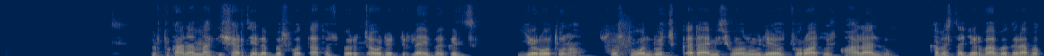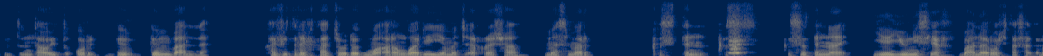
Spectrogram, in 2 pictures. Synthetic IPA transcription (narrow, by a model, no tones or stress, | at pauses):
bɨɾt̪ʰukʰanamːat̪jiʃəɾt̪jɛləbːəsuwɔt̪ʼːat̪ʰo̞t͡ʃːbəɾɨt͡ʃʼːawɔd̪ɨd̪ːɨɾlajbəɡɨlsʼ | jɛɾot̪ʼunəwso̞st̪uwɔnd̪o̞t͡ʃːkʼəd̪amisiho̞nule̞lo̞t͡ʃːwɾwat͡ʃʼo̞t͡ʃːkʰəhalalːu | kʰəβəst̪ʰad͡ʒəɾvabəɡɨɾabəkʰːult̪ʼɨnt̪ʰawit̪ʼɨkʼuɾ | ɡɨmbalːə | kʰəfit̪ləfit̪ʰat͡ʃːɛwd̪əɡmo̞ʔa̰ɾəŋɡʷad̪e̞jɛmət͡ʃʼɛ̰rːəʃa | məsməɾʼ | kʼɨsɨt̪ɨnːa | jɛjunise̞fbanəɾwo̞t͡ʃːt̪ʰəsət̪ʼlal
